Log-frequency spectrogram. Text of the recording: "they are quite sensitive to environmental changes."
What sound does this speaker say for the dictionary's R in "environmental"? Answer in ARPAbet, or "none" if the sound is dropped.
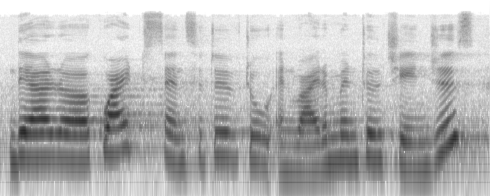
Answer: R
